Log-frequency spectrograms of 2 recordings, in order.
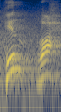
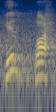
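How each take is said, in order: Both takes have the same delivery.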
